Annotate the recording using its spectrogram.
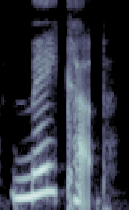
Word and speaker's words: makeup: Makeup 是一个名词，它的重音呢在第一个音节上。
